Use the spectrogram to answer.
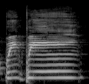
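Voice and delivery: put-on high, sugary baby voice; cutesy aegyo. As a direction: coo like a kid-show host. (애교 섞인 목소리)

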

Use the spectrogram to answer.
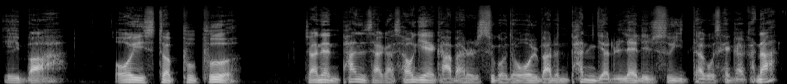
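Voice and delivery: low-pitched judge's voice; condescending, deep-voiced superior; reproving judge. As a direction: drop low and admonish the clerk. Acted judge rebuking his clerk.

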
